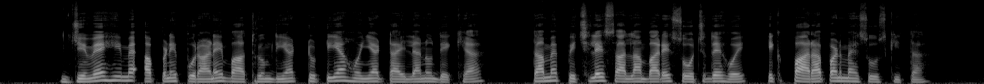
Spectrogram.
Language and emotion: Punjabi, sad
